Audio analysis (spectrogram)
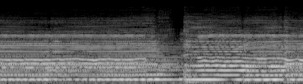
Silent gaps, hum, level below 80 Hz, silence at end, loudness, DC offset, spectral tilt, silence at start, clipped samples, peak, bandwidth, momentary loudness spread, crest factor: none; none; -46 dBFS; 0 s; -16 LUFS; under 0.1%; -5 dB/octave; 0 s; under 0.1%; -4 dBFS; 11.5 kHz; 4 LU; 12 dB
